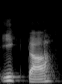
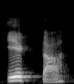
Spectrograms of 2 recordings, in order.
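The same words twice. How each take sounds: First: The consonant cluster is reduced to one sound. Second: The consonant cluster is pronounced in full. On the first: This is how people actually say it. "they pronounce it as ikta" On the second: This follows the written spelling. "although it's written as ikta"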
